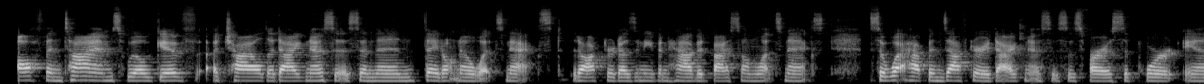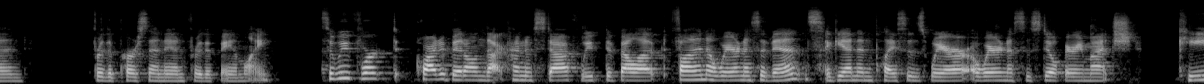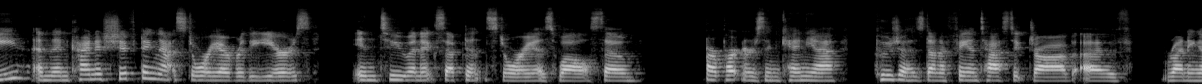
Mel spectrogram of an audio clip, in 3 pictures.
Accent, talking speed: American, 160 wpm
